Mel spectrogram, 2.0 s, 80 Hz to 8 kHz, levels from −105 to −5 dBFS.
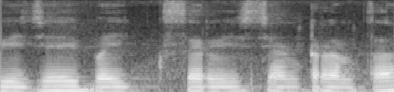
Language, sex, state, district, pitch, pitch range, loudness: Kannada, male, Karnataka, Bidar, 105 Hz, 105-110 Hz, -18 LUFS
